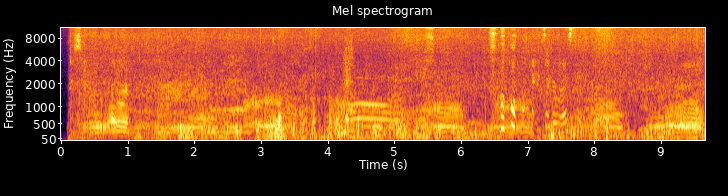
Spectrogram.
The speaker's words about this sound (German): Untereinander, naja, da ging es auch schon mal etwas härter zu. Ich spiele euch mal vor, wie das klingt, wenn sich zwei Bären ins Fell kriegen.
